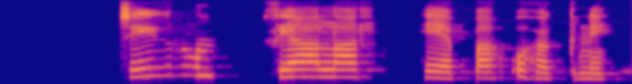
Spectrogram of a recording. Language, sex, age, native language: Icelandic, female, 6, Icelandic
